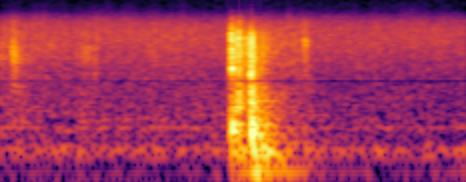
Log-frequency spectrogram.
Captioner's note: door closes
